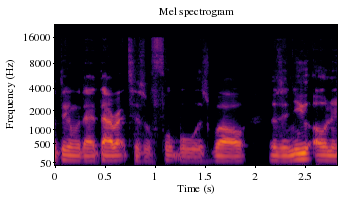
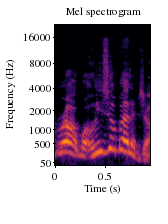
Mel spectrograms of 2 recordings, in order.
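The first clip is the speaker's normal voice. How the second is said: high, loud disbelieving friend; shocked pal asking who's managing Spurs, much higher; incredulous friend; 14 semitones higher, 3 dB louder, faster than usual. Pretend. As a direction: play the stunned mate asking who. Imagined friend reacts in disbelief.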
